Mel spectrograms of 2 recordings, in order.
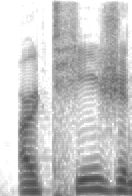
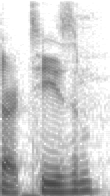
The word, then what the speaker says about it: artisan: It was like a artesian market for it had I think it's pronounced artisan.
